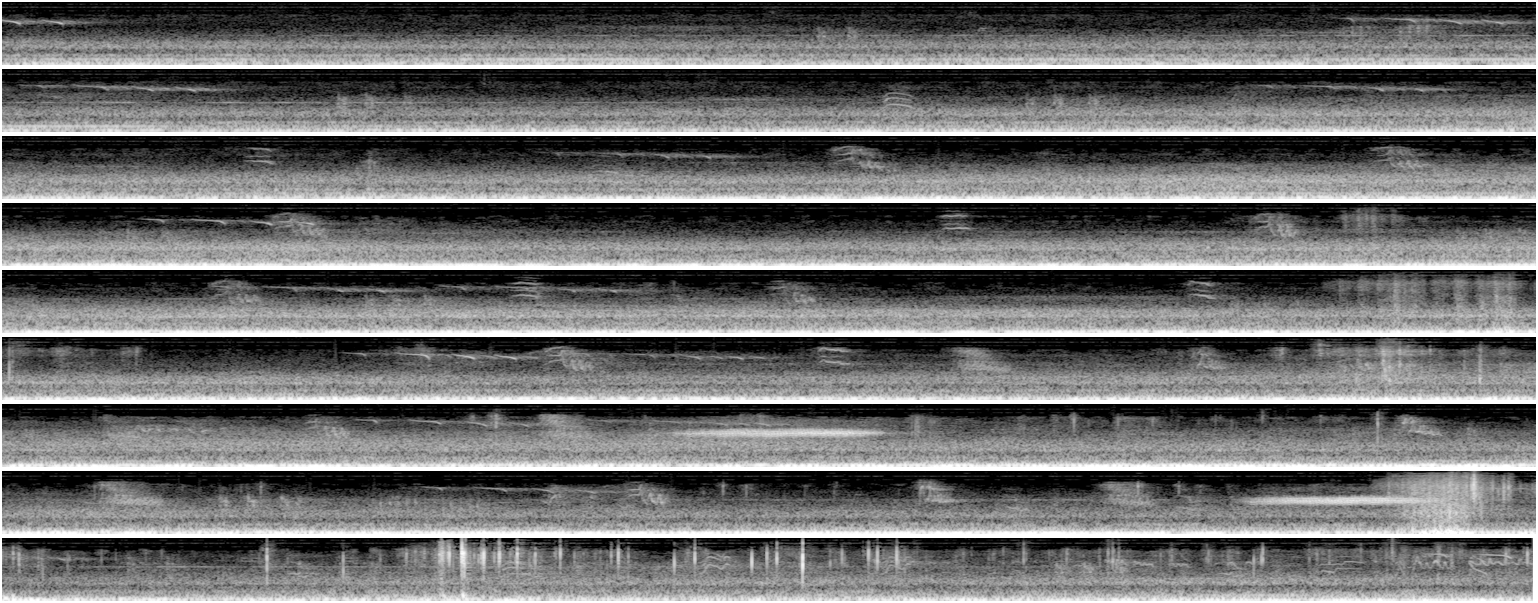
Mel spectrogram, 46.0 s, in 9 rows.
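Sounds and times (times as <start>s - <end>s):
steady low rumble: 0.0s - 46.0s
small birds chirping: 26.7s - 33.8s, 35.0s - 46.0s.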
